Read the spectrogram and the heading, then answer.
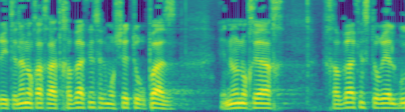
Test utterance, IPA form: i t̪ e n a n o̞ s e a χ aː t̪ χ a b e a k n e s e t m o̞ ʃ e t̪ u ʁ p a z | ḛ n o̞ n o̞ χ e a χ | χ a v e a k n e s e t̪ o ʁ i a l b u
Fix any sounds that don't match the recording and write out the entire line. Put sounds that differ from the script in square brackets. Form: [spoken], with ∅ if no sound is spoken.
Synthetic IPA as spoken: i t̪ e n a n o̞ [χ] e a χ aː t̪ χ a [v] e a k n e s e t m o̞ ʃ e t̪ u ʁ p a z | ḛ n o̞ n o̞ χ e a χ | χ a v e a k n e s e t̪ o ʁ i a l b u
